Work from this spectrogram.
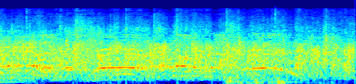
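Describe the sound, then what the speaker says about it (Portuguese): A church congregation bursts into loud, continuous applause, a dense wash of clapping from many hands lasting a few seconds with a faint voice or cheer within it. "Quem recebe, aplaude e glorifica Jesus."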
